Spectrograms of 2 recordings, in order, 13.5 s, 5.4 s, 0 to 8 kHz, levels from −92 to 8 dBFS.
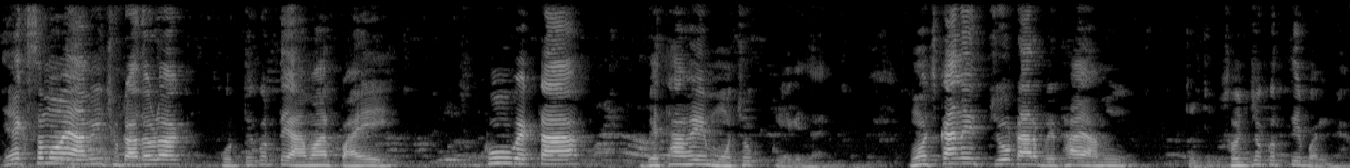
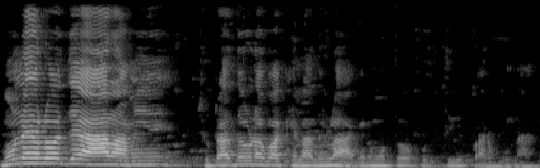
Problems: continuous background conversations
